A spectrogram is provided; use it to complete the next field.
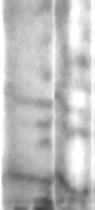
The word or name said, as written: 可口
